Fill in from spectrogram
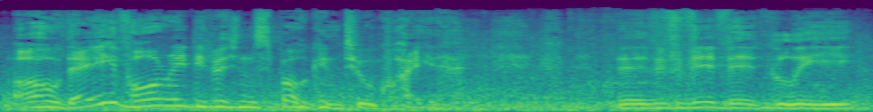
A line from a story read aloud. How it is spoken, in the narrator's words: Vicky said, chuckling into the water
